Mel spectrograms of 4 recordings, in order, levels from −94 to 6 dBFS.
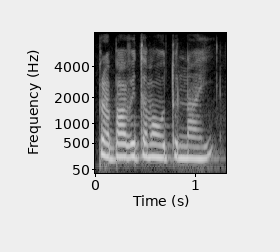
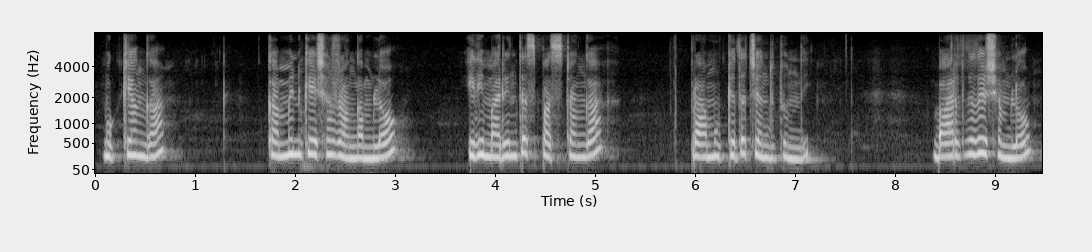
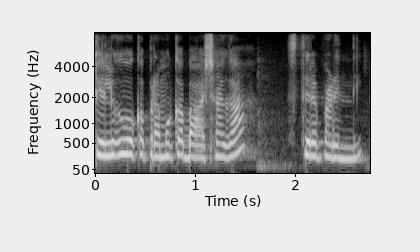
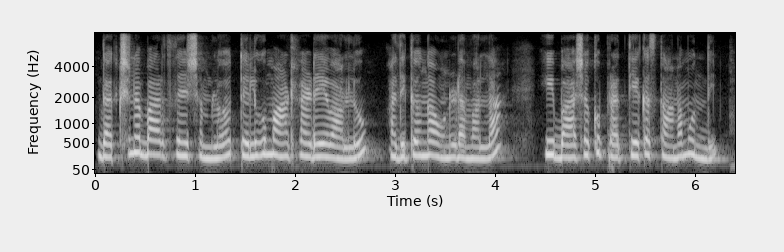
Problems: background sounds at intervals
